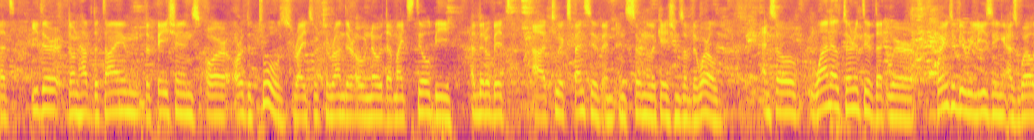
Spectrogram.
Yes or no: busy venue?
yes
